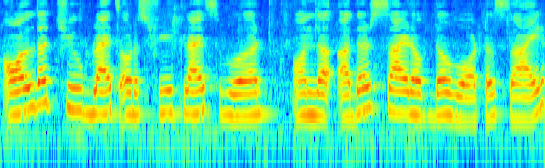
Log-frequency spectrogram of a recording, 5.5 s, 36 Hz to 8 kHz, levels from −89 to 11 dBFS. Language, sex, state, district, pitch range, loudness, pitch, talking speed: English, female, Punjab, Kapurthala, 195-220 Hz, -16 LUFS, 205 Hz, 165 wpm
